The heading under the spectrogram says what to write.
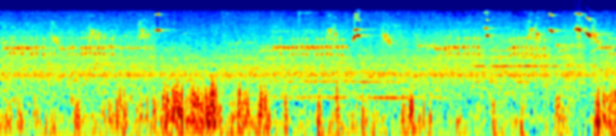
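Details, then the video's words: Yellow-billed babbler adults feeding chicks; bursts of rapid, rattling chatter alternate with short sharp high squeaks, gaps of quiet between, and a soft low hum midway. "Babblers feed their chicks | Yellow Billed Babblers and chicks"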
